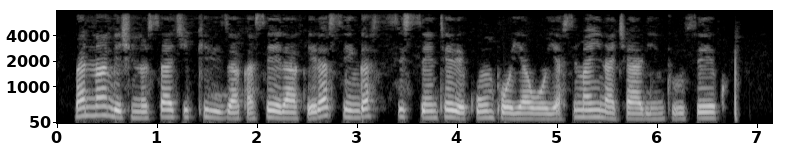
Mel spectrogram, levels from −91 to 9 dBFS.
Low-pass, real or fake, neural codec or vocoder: 7.2 kHz; real; none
